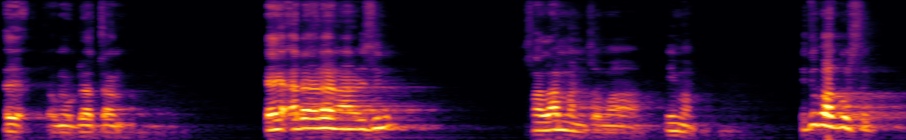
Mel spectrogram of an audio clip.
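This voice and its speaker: A man's voice: sits high, animated, normal speed, gravelly, a little mellow. A middle-aged male preacher giving a conversational parenting lecture in a mosque and speaking directly to the congregation. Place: mosque hall. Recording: echoey mosque hall, mic at a distance.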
